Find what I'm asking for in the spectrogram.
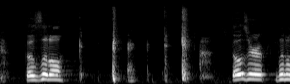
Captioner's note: soft tongue clicks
